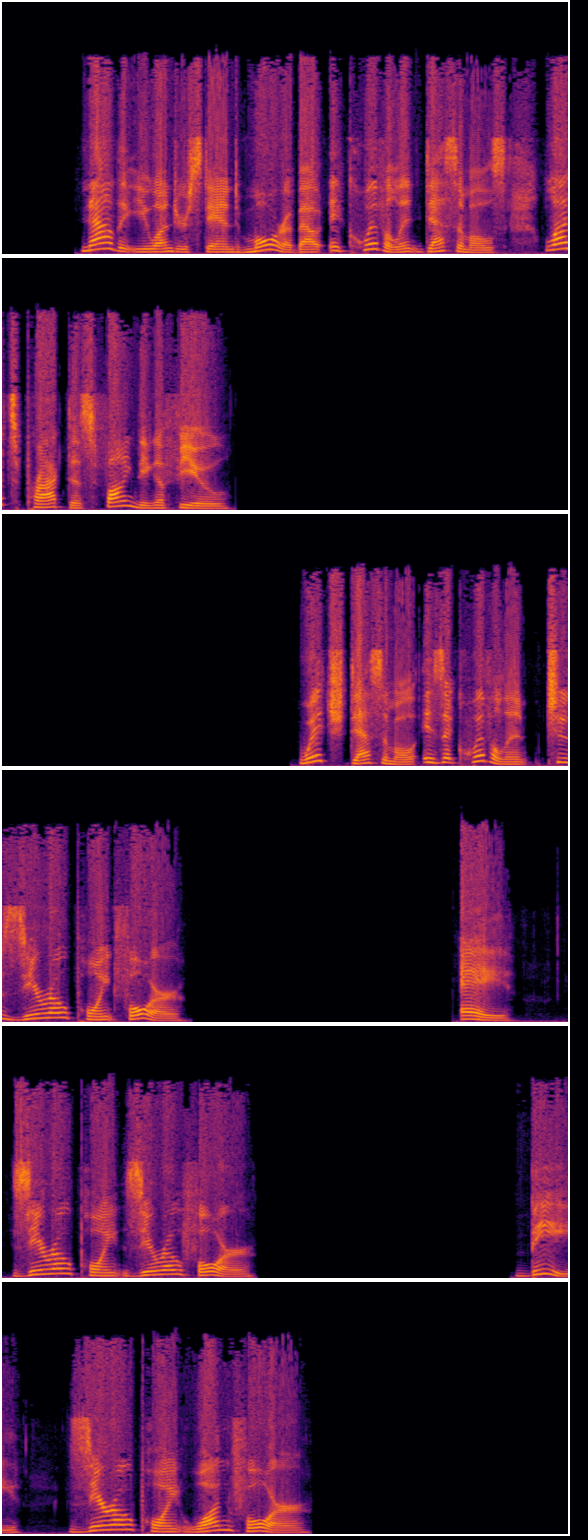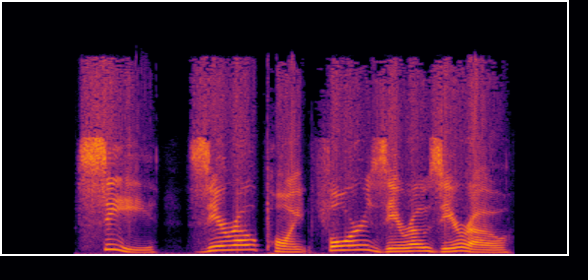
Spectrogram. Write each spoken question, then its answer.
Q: Which decimal is equivalent to 0.4?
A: So the correct answer is 0.400.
